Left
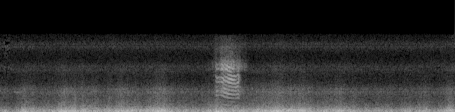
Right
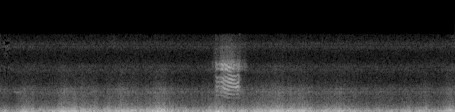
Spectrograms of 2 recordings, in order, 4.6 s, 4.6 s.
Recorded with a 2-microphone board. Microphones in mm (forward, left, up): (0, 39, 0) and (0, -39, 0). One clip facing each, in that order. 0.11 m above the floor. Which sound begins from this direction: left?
Breathing, at 2.1 s.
